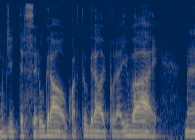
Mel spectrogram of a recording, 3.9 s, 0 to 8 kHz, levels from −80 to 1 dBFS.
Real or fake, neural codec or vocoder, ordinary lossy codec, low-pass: real; none; Opus, 64 kbps; 7.2 kHz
